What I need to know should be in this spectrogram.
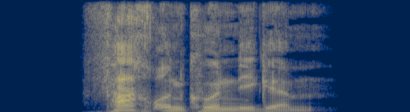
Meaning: strong dative masculine/neuter singular of fachunkundig
- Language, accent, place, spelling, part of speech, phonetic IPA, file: German, Germany, Berlin, fachunkundigem, adjective, [ˈfaxʔʊnˌkʊndɪɡəm], De-fachunkundigem.ogg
